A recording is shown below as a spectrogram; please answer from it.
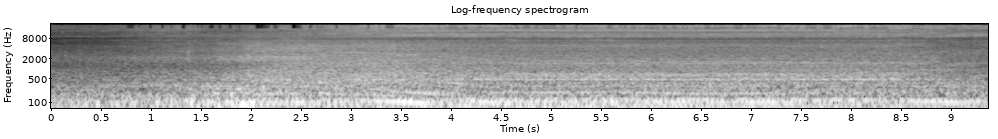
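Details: Chevy Suburban 5.3L V8 at idle on first startup after AMSOIL power-cleaning trio, flush and oil/filter change; oil pressure above 40. Steady, even idle with smooth low hum, no knocks or ticks; sounds healthy.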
